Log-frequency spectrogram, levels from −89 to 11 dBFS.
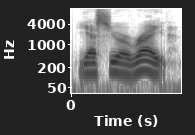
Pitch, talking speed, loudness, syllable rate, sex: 140 Hz, 220 wpm, -14 LUFS, 5.6 syllables/s, male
